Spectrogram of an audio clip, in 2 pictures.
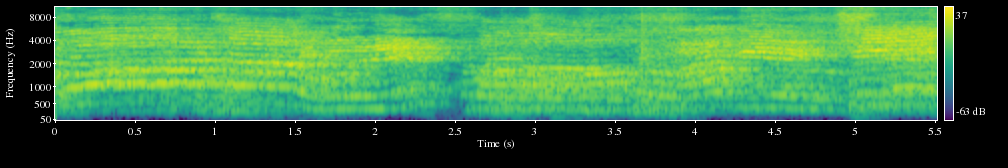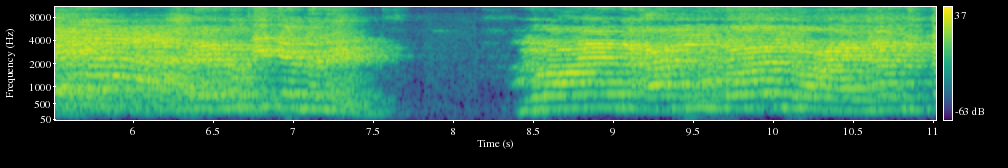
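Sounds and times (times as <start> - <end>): children singing: 0.0 - 1.8, 2.5 - 7.0.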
